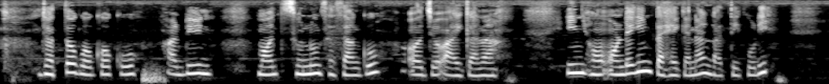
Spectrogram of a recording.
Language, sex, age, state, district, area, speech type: Santali, female, 18-30, West Bengal, Birbhum, rural, spontaneous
